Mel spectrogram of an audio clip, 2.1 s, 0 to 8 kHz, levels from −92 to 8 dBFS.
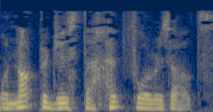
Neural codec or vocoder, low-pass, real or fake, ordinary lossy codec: vocoder, 22.05 kHz, 80 mel bands, WaveNeXt; 7.2 kHz; fake; MP3, 24 kbps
